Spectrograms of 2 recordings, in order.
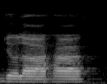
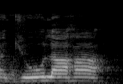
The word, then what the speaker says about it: जुलाहा: नामा शीबा कबीर जुलाहा। होड़ा भी है अंकड़ भी है, ये दरम्याना जा उच्चारण करना, ना कहना जोलाहा, ना कहना जलाहा, यानी दरम्याना जा उच्चारण करना जुलाहा, यू उच्चारण कर देना नामा शीबा कबीर जुलाहा।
